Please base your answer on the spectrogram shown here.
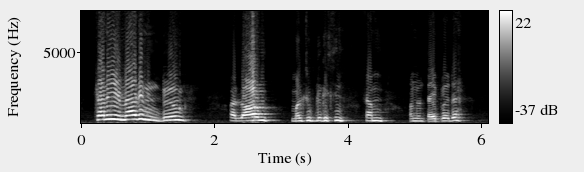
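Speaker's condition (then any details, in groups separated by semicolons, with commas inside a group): Cerebral palsy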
